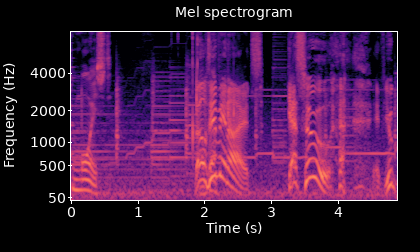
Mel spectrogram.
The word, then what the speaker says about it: Most: Your favorite CEO, David Most, uh, pronounced moist.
